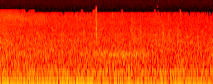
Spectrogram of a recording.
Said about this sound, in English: Now she rides home on the passenger side of Lewis's truck. She glances to him, then stares out at the night with a faraway look haunting her eyes.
